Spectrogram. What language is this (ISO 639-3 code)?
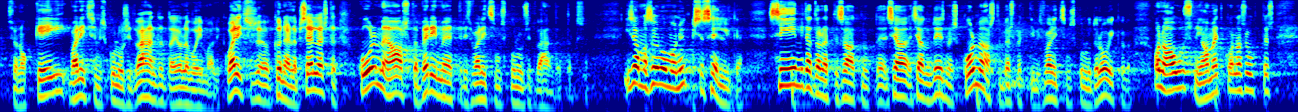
est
